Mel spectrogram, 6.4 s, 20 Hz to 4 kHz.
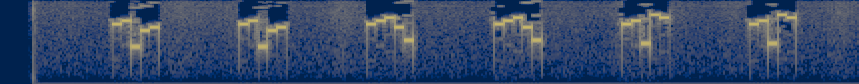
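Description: Five-tone selective call (ZVEI), heard as quick runs of five tones, tones of about 70 ms. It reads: 89167 89167 89073 89073 89220 89220
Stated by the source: Five-tone ZVEI selective call received on an SDR by the Feuerwehr Orlamünde fire brigade.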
